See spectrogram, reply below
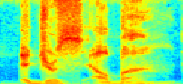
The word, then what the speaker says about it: Idris Elba: And Idris Elba, did I pronounce that correctly? – Yeah.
